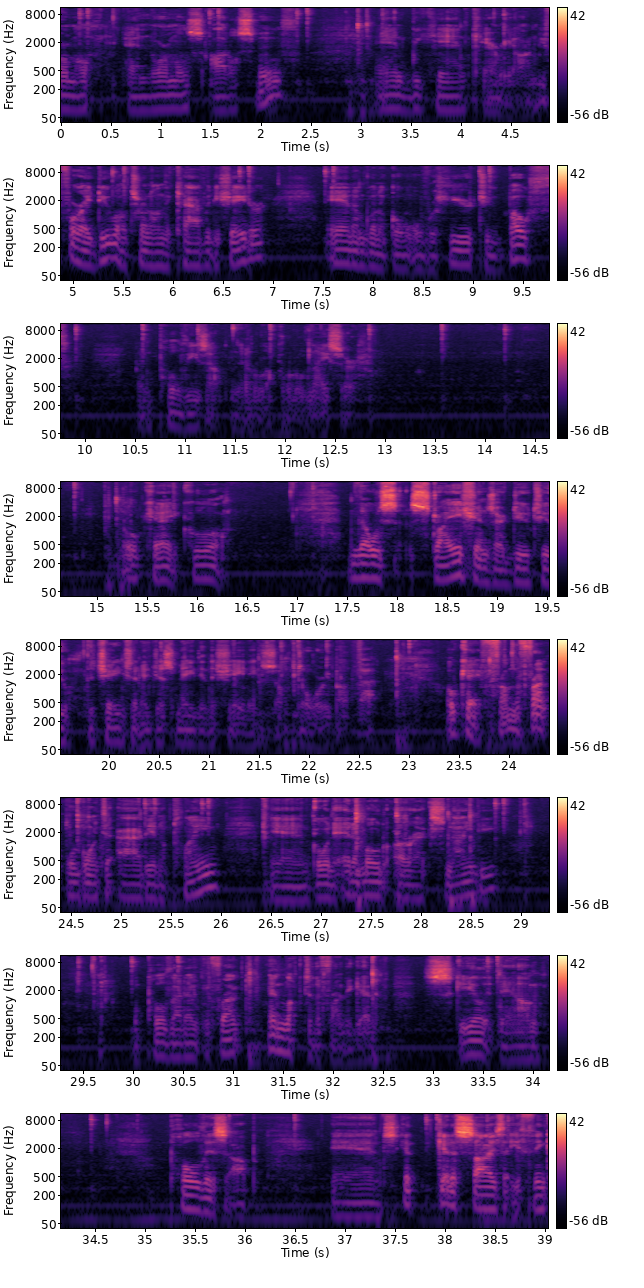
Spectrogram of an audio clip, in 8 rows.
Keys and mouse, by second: 0.2 click, 1.5 click, 2.4 click, 3.0 alt+a, 3.2-4.4 middle drag, 5.4-14.9 drag, 15.2 alt+a, 15.8-17.2 middle drag, 19.8-20.5 middle drag, 21.6 shift+drag, 21.9 middle click, 22.9 KP_1, 23.8 shift+middle click, 24.6 shift+a, 26.4 Tab, 27.3 r, 27.7 x, 28.3 9, 28.5 0, 28.7 click, 29.0 middle click, 30.0 click, 31.1 KP_1, 32.4 s, 33.5 click, 34.4-36.5 drag, 37.3 s, 37.8 click, 38.4 shift+middle click.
